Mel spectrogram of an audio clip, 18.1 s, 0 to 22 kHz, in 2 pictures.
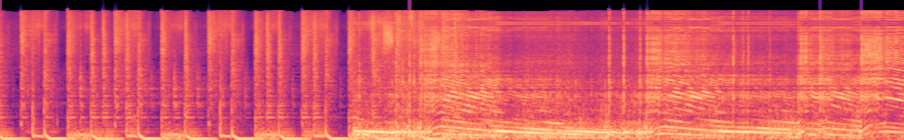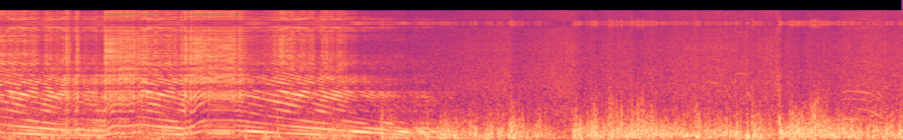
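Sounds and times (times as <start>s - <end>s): watercraft engine revving: 3.5s - 14.2s.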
